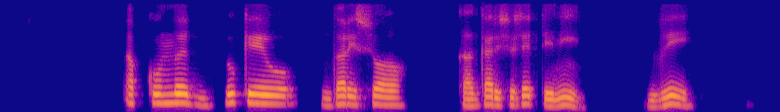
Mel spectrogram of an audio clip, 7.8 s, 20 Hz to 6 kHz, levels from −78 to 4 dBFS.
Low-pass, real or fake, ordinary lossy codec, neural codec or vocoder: 5.4 kHz; fake; AAC, 32 kbps; codec, 24 kHz, 0.9 kbps, WavTokenizer, large speech release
